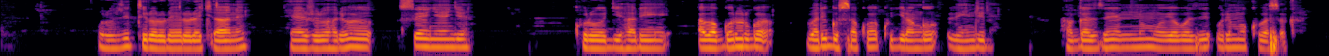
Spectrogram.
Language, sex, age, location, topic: Kinyarwanda, female, 18-24, Kigali, government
